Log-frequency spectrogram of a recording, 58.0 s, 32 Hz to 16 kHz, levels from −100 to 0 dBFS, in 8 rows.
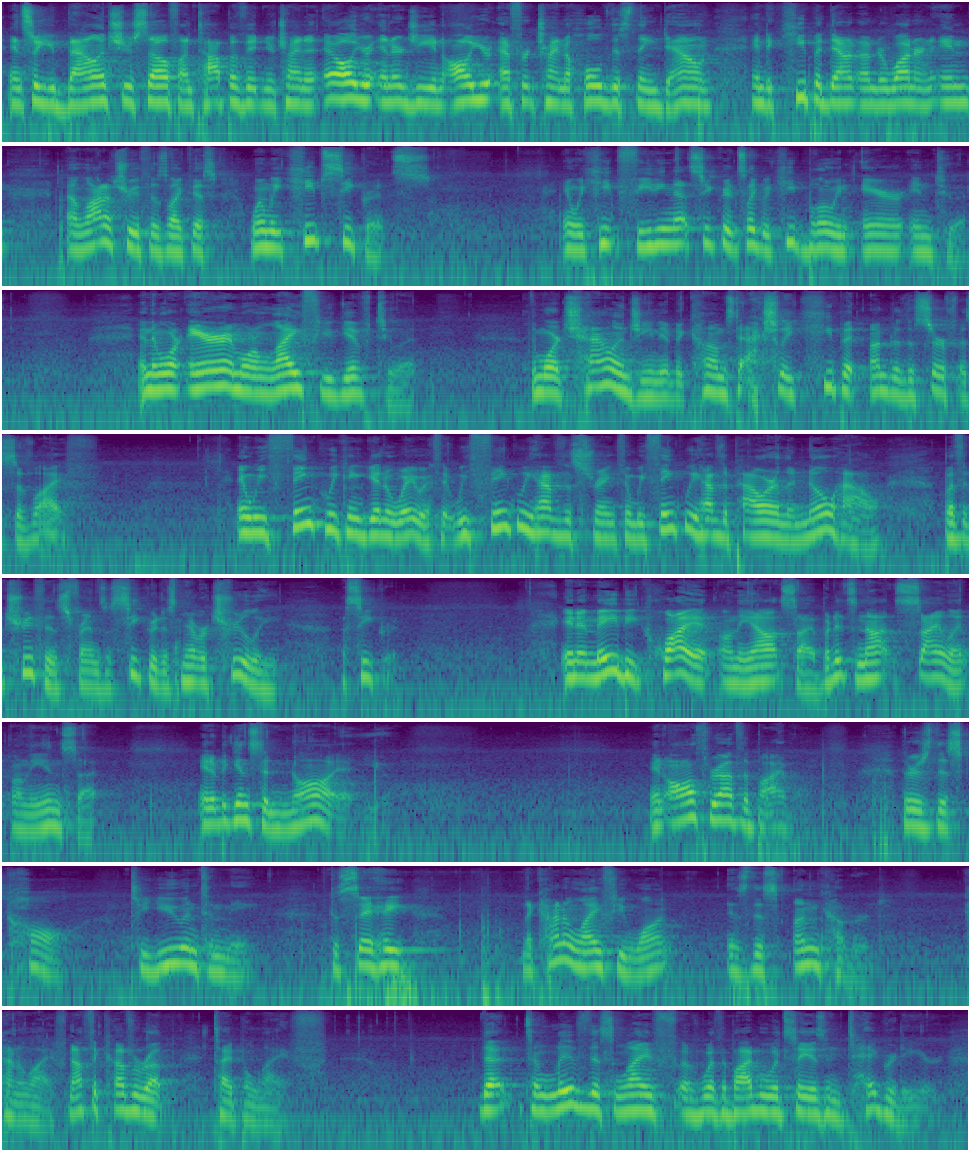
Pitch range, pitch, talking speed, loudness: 150-195 Hz, 170 Hz, 200 wpm, -26 LUFS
